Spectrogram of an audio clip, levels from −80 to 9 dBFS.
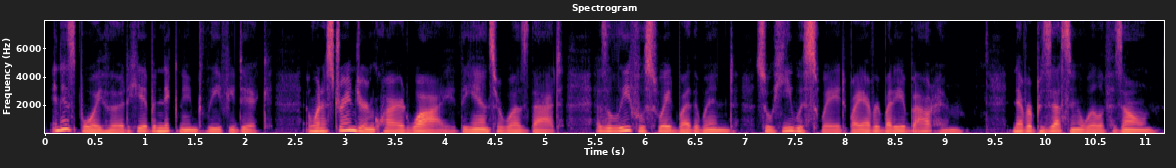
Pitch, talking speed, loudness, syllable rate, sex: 160 Hz, 225 wpm, -19 LUFS, 5.9 syllables/s, female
